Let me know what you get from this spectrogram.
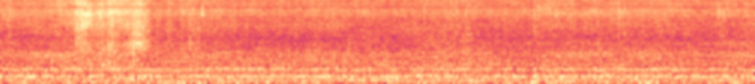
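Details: Captured swarm of honey bees at the start of May, after a honey dearth ended. A steady, low buzzing drone with a deep hum continues unbroken, joined by a faint brief rustle at the end.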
